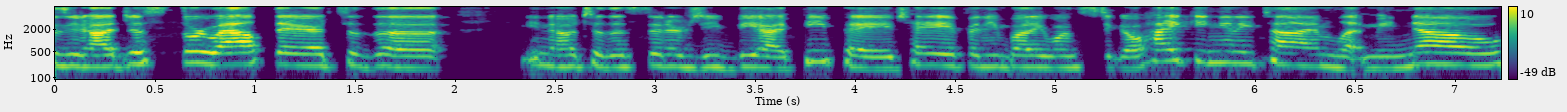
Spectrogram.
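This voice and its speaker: The speaker has a slight Southern US accent and ordinary pitch variation. The pace is moderate. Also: woman. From US South (Florida, Tennessee). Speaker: doctoral student and gym member. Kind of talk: podcast interview. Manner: hesitant, many fillers.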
